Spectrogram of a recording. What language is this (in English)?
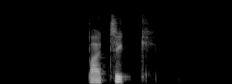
Central Yupik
